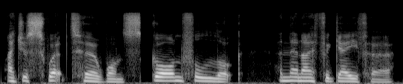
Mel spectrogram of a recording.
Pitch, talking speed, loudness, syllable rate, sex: 145 Hz, 180 wpm, -18 LUFS, 4.6 syllables/s, male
